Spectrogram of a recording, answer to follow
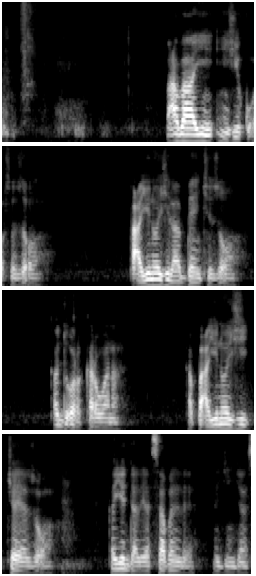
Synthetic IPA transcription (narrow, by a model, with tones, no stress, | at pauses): pa˦ʔa˦baː˦ji˦n̩˨ʒi˦kʊ̰˨ʔʊ˨sɨ˨zʊ˨ʔʊ˨ | pa̰˨ʔa˨ji˦no˦ʒi˦la˦bɛ˦n˨t͡ʃi˨zʊ˦˨ʔʊ˨ | ka˦dʊ˦ʔʊ˦ɾɨ˨ka˨ɾɨ˨wa˦na˦ | ka˨pa̰˨ʔa˨ji˦no˦ʒi˦t͡ʃɛ˦ja˨zʊ̰˨ʔʊ̰˨ | ka˦jɛ˦da˨lɪ˨ja˦sa˦bɨ˦n˦lɨ˨ | nɨ˨d͡ʒɪ˨nd͡ʒɛ˦n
